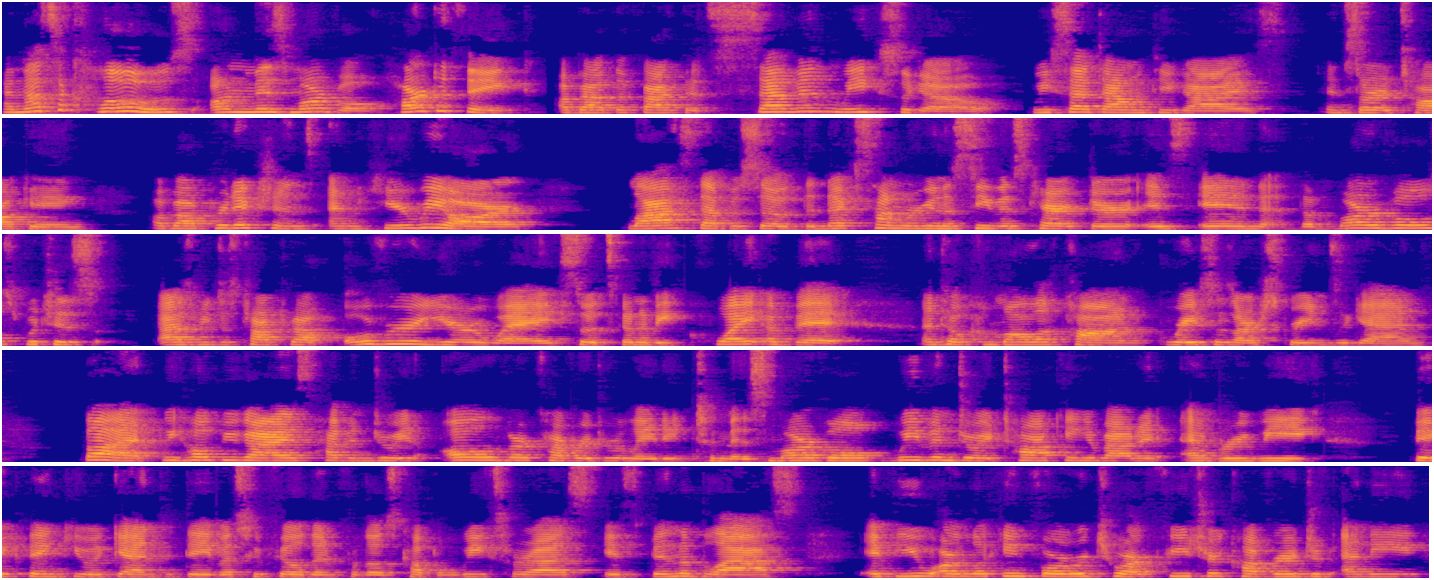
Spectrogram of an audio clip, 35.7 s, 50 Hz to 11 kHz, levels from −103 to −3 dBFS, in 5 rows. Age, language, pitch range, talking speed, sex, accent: 10-29, English, 225-275 Hz, 210 wpm, female, American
